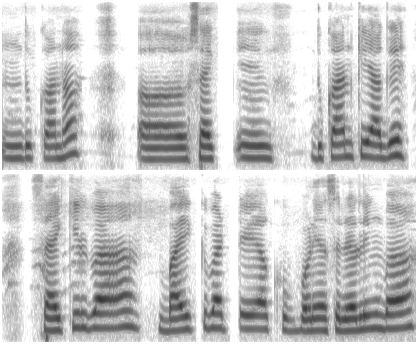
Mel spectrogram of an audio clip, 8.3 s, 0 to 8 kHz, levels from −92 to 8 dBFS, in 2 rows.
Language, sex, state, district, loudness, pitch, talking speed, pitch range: Hindi, female, Uttar Pradesh, Gorakhpur, -24 LUFS, 230 Hz, 130 wpm, 215-255 Hz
